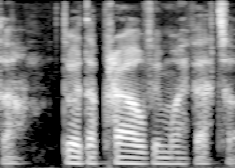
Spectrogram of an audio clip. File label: "prawf", Welsh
